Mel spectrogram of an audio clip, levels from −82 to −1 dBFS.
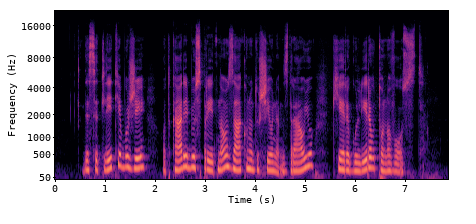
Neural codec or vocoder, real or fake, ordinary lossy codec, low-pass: none; real; none; 19.8 kHz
